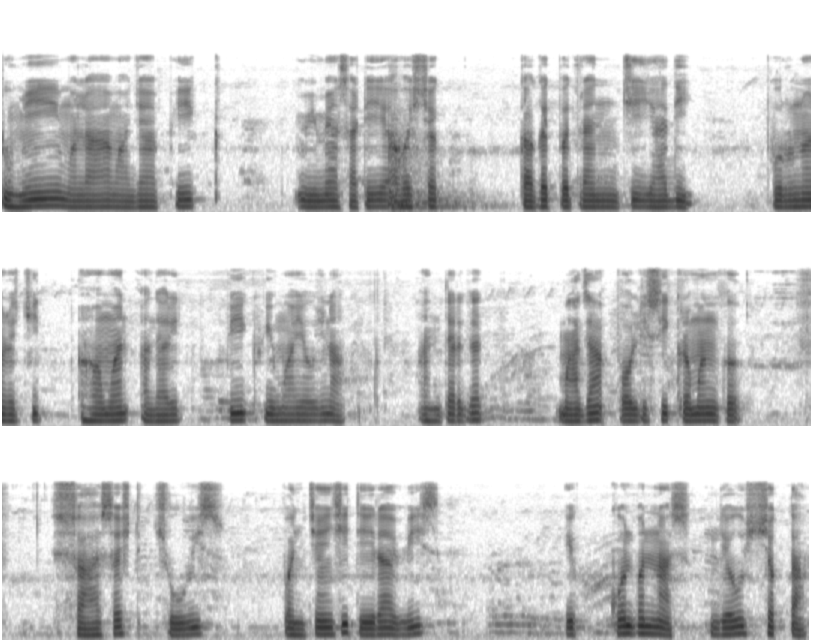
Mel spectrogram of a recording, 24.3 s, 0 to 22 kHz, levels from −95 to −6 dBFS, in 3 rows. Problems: none marked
